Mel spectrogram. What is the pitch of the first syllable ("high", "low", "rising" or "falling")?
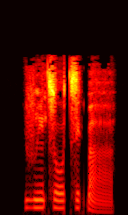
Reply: high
